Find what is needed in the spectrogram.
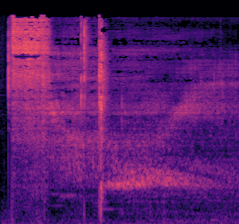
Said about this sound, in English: But let's go ahead and crack open this vanilla nitro Pepsi.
